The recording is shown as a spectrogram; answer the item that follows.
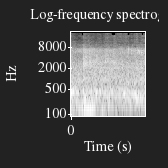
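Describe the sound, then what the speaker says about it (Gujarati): A household tap running at full flow, a steady, close, loud gush of water with no voices over it. "નળ ચાલુ કરી દે"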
